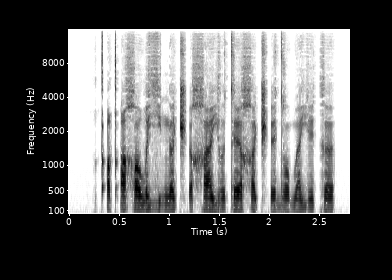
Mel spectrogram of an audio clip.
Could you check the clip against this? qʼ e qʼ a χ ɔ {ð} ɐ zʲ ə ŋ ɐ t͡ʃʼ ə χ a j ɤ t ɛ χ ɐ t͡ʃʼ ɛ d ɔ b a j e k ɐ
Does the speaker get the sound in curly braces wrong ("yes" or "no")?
yes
